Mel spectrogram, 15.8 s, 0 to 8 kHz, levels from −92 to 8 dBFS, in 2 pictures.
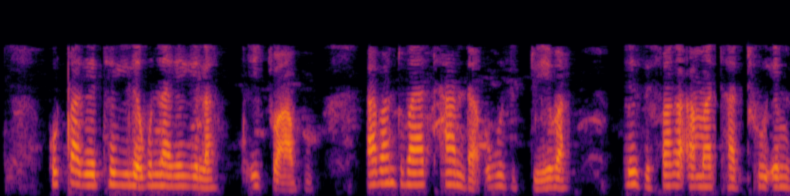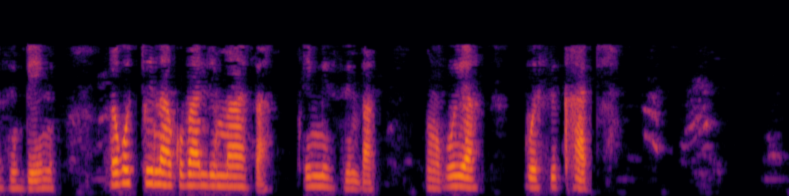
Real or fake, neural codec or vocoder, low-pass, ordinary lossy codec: real; none; 7.2 kHz; AAC, 16 kbps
